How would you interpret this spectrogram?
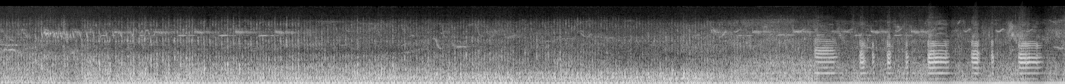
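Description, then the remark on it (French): A car engine idles with a steady, loud low rumble that runs the whole way through, joined near the end by a brief burst of rhythmic higher-pitched tones. “Le revoilà dans sa voiture, avec son cigare et son chauffeur.”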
